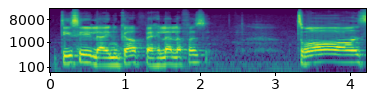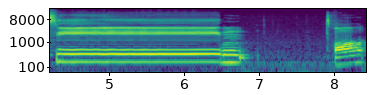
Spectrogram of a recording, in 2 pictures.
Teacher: سین کے اندر سیٹی بھی ہے، اس کو لمبا بھی کرنا ہے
